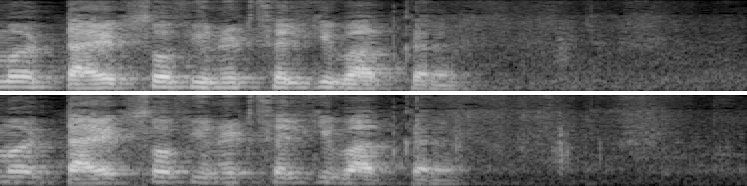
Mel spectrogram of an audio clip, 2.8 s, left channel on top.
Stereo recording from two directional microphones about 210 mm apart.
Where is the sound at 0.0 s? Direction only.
25° right (ahead or behind).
